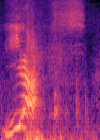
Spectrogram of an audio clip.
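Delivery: high, loud cheering; excited. Real, not acted. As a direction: burst out with joy.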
